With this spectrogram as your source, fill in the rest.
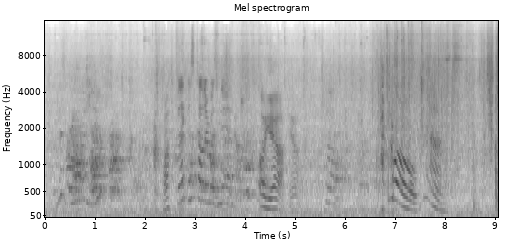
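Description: Dogs whine and yelp in high, sliding cries.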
